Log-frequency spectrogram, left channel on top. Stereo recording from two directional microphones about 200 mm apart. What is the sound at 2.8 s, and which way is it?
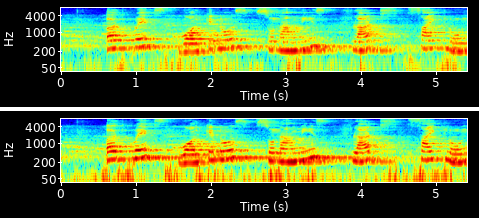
Speech, 50° right (ahead or behind).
